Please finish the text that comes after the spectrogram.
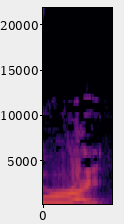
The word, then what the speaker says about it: write: Esse é um verbo que você faz com a mão e a caneta, escrito W, mas som do R, to write, to write, to write.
